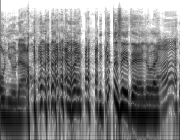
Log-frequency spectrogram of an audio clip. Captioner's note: laughing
